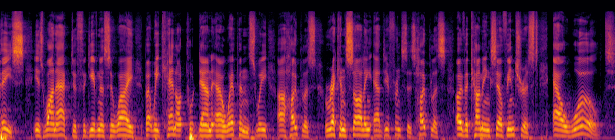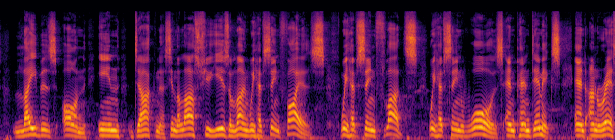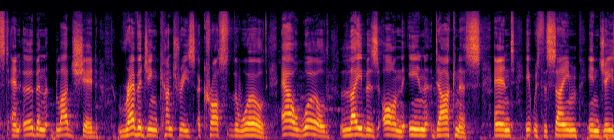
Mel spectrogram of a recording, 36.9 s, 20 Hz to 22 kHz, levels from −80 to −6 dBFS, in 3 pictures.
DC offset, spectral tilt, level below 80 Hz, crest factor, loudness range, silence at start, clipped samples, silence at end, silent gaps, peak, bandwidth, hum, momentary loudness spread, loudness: under 0.1%; -4 dB/octave; -40 dBFS; 18 dB; 3 LU; 0 s; under 0.1%; 0 s; none; -2 dBFS; 16 kHz; none; 9 LU; -21 LUFS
